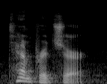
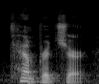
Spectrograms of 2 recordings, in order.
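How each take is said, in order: First: Some syllables are shortened or dropped. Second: The same.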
